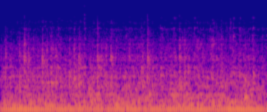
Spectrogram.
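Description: A car lift motor hums steadily with a strong low drone and a constant mechanical whir, loud and unbroken throughout with no talking.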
